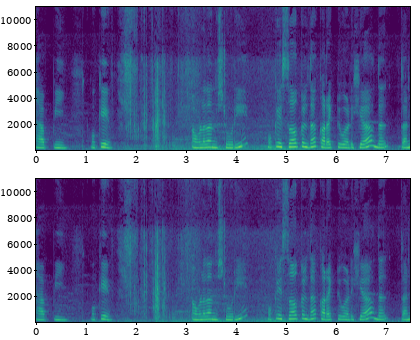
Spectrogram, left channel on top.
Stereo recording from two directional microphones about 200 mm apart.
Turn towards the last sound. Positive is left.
turn(degrees=15)  # may be behind; listen again after turning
